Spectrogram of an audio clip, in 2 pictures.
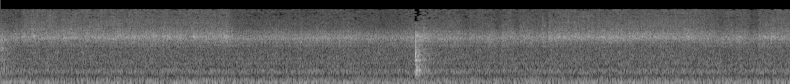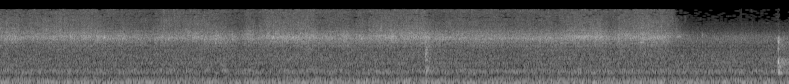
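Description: Water runs steadily from a tap.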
